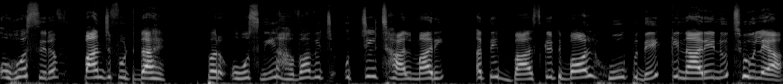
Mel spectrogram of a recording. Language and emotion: Punjabi, surprised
